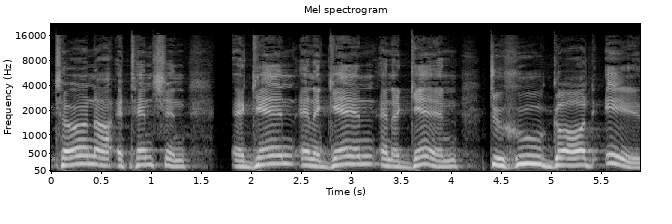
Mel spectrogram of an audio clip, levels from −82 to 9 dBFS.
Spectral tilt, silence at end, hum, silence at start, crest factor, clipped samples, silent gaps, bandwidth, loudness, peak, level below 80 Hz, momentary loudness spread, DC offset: -5.5 dB/octave; 0 s; none; 0 s; 12 dB; under 0.1%; none; 17 kHz; -12 LUFS; 0 dBFS; -56 dBFS; 7 LU; under 0.1%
